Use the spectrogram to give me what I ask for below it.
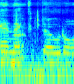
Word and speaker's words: anecdotal: something that anidotal or how do you say anecdotal? There's a C in there.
